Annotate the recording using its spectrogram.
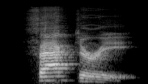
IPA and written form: ˈfæk.tɚ.i (factory)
